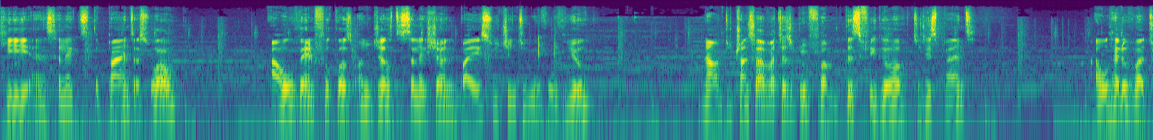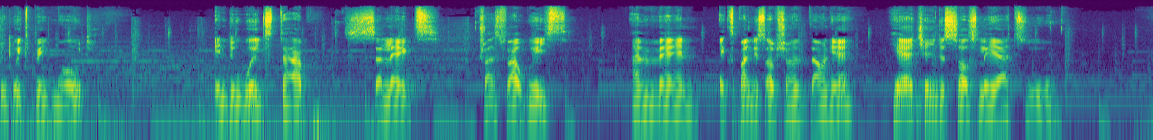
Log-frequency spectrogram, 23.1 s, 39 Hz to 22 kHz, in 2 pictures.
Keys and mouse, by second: 2.1-3.9 middle drag, 4.2 middle click, 4.4-5.3 drag, 5.3 middle click, 6.7 middle click, 7.6-9.2 drag, 11.6 Tab, 14.8-16.3 drag, 19.1 click, 21.9 click.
